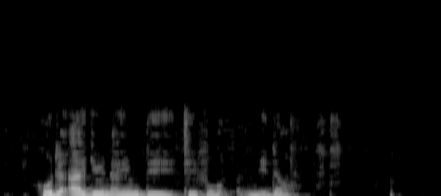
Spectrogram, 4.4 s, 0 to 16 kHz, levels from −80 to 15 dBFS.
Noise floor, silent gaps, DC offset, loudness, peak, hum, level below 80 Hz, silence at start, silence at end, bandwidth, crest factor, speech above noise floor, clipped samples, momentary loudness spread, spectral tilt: -76 dBFS; none; under 0.1%; -20 LUFS; -2 dBFS; none; -58 dBFS; 0.45 s; 1.5 s; 7.2 kHz; 18 dB; 57 dB; under 0.1%; 14 LU; -9 dB/octave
